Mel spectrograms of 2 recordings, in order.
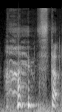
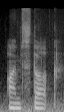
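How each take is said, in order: First: Higher, louder, half-laughing; exasperated outburst. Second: Said in the usual way. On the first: Real, not acted. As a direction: blurt out "I'm stuck" in laughing frustration. Stuck in game, laughing exasperation.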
